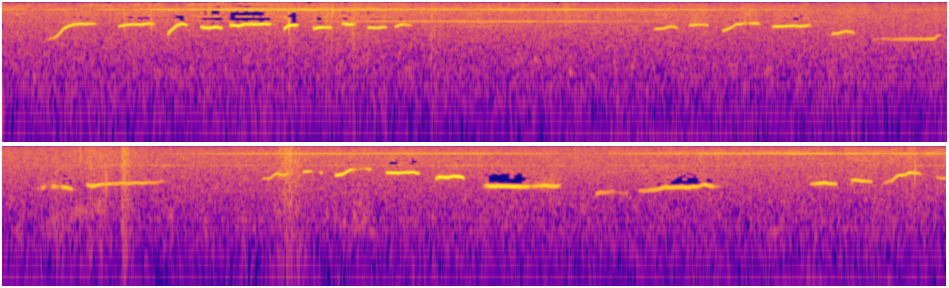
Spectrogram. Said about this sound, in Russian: Давно я не свистел.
